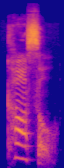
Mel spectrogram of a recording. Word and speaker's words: castle: Words ending in the letters s t l e like "castle" Yes. and "whistle". "Whistle". They end with "sul".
